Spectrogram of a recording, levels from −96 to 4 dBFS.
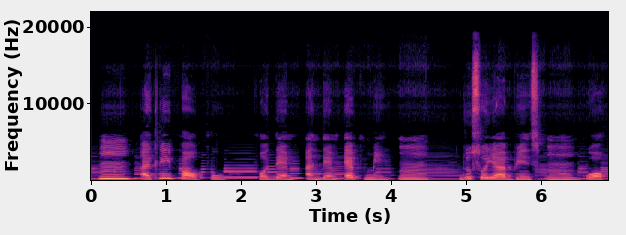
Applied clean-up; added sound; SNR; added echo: neural mask model RNNoise.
